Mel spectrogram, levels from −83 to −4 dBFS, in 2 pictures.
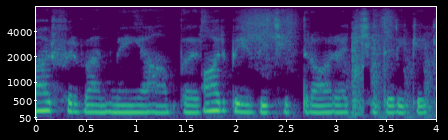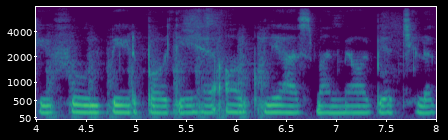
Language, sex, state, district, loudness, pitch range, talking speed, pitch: Hindi, female, Uttar Pradesh, Varanasi, -34 LUFS, 185-195 Hz, 195 wpm, 190 Hz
